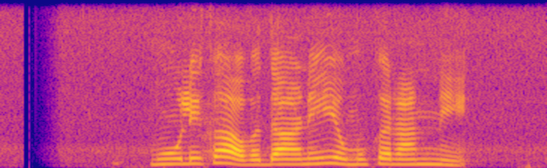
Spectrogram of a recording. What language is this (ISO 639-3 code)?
sin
